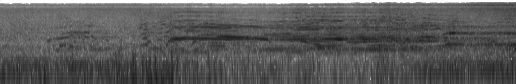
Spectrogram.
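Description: Riders scream from high on a roller coaster.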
